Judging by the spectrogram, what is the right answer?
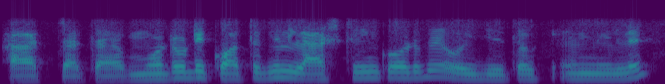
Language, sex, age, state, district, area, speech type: Bengali, male, 45-60, West Bengal, Hooghly, rural, conversation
